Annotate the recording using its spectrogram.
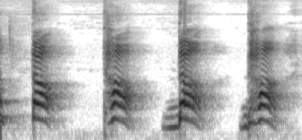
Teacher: दांत को टच कर रहा है हमारा जीभ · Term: दंत वर्ण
